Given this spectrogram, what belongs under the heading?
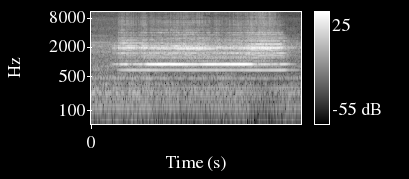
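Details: Mazda 6 right front wheel turned by hand: loud steady metallic screech, not brakes (pads thin) but a rock jammed against the brake rotor.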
